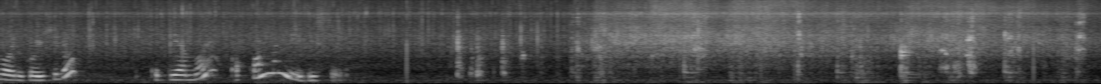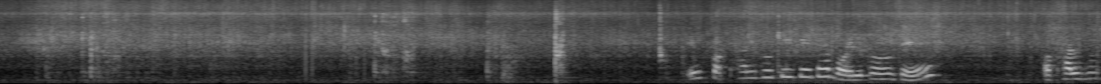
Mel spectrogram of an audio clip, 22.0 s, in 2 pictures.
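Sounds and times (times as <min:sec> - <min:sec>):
seeds sizzling in oil: 0:00.0 - 0:22.0
metal spoon scraping a pan: 0:04.5 - 0:13.5, 0:14.1 - 0:19.9.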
